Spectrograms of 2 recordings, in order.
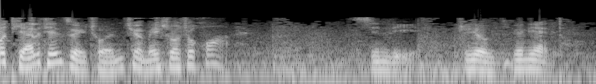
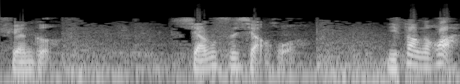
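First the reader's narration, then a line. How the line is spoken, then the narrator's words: Through gritted teeth. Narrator (Chinese): 咬牙切齿的说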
